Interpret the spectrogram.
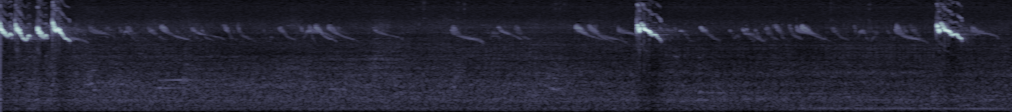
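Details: Japanese white-eye, described as quick to sing, keeps up soft, high twittering throughout. Louder bursts of sharp, descending notes come at the start and twice later, about three seconds apart.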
